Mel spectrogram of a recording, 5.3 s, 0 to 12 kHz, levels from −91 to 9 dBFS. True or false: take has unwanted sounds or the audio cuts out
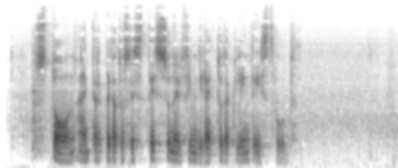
false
